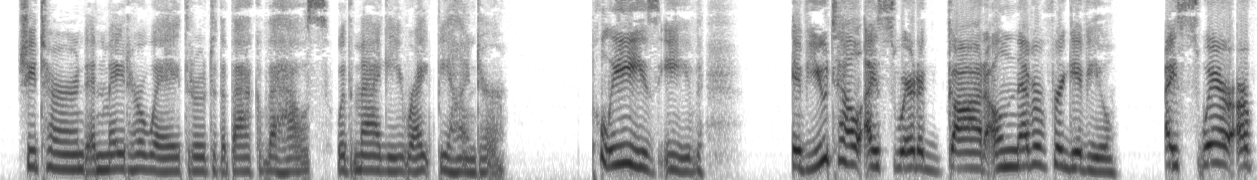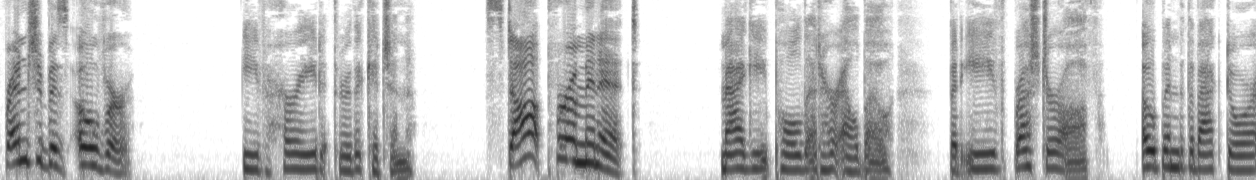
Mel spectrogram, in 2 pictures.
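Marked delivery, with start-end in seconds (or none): 4.4-10.4 desperate pleading. Acted. Maggie begging, threatening. 13.0-14.2 calling out. Acted. Maggie calls after Eve.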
